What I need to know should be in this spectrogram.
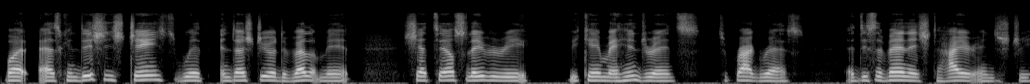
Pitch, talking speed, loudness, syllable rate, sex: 175 Hz, 110 wpm, -20 LUFS, 4.9 syllables/s, female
